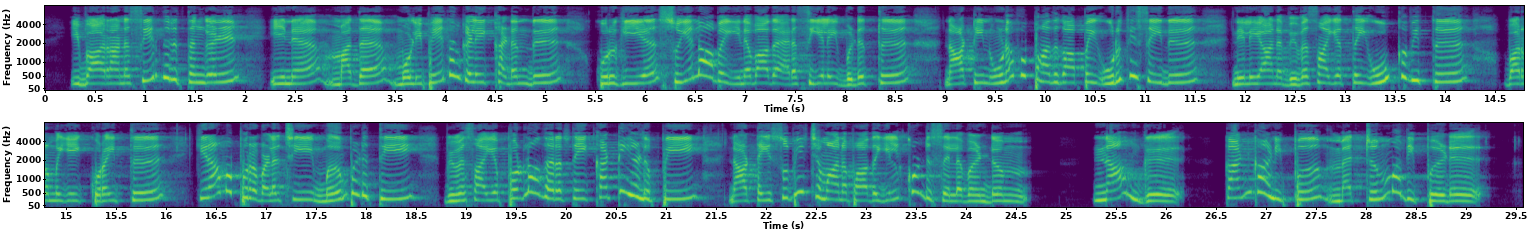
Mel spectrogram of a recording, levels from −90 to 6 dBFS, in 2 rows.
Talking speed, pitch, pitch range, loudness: 75 wpm, 270 Hz, 240-310 Hz, -11 LUFS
